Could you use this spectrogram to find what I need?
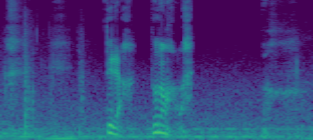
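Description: A young man speaks up eagerly, close by.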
